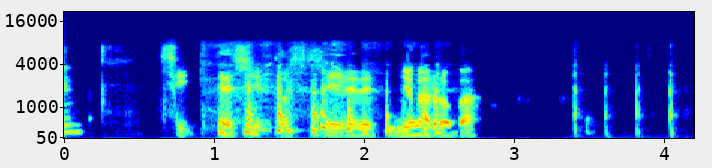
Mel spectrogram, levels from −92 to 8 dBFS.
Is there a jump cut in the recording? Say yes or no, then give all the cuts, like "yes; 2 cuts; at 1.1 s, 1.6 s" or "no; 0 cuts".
no; 0 cuts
